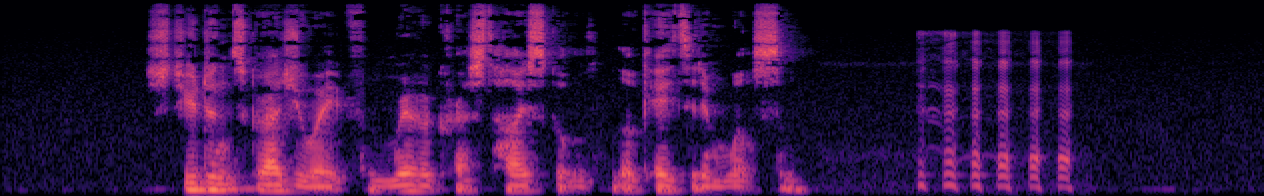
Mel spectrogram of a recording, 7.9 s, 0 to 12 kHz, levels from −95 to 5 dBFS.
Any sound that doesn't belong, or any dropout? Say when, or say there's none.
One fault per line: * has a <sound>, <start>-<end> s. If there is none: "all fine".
* has a laugh, 5.7-6.7 s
